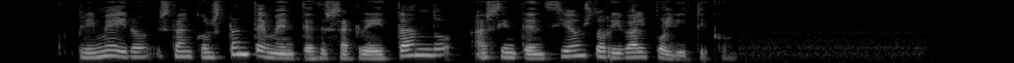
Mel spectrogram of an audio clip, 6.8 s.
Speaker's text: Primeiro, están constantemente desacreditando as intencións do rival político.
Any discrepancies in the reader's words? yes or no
no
